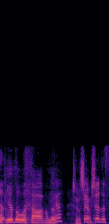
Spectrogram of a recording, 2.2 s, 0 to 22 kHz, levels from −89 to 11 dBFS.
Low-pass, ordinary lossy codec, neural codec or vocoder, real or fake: none; none; codec, 16 kHz, 0.8 kbps, ZipCodec; fake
